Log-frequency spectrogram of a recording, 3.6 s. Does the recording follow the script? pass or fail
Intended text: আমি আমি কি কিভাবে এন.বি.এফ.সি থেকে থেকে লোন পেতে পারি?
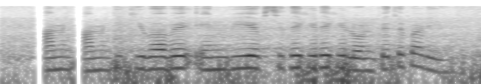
pass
